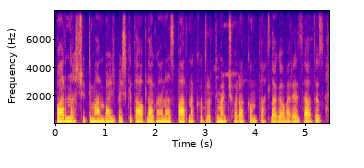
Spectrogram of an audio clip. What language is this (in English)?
Kashmiri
